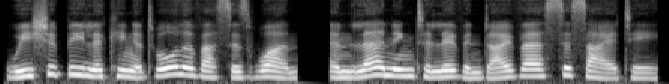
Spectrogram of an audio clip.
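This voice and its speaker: A woman reading scripted documentary narration in an even, informative way. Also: medium pitch, fairly quick, clean tone.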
